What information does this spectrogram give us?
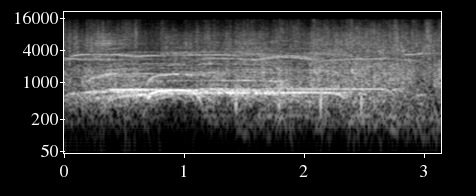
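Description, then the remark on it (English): An audience cheers and claps in a sustained burst to vote for the story they believe is true, with high whoops and shouting voices rising over steady applause throughout. “Cheer when I hold my hand and do this motion over the person.”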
